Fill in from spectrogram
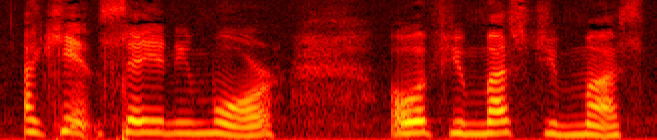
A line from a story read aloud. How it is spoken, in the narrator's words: said, bursting out into sobs that seemed to tear her heart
